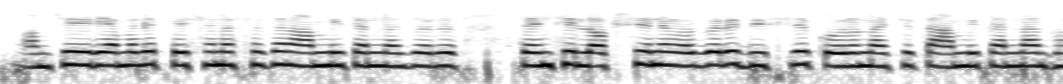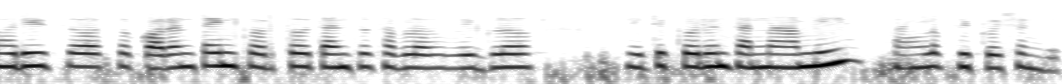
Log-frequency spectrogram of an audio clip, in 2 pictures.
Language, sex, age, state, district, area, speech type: Marathi, female, 30-45, Maharashtra, Akola, rural, conversation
